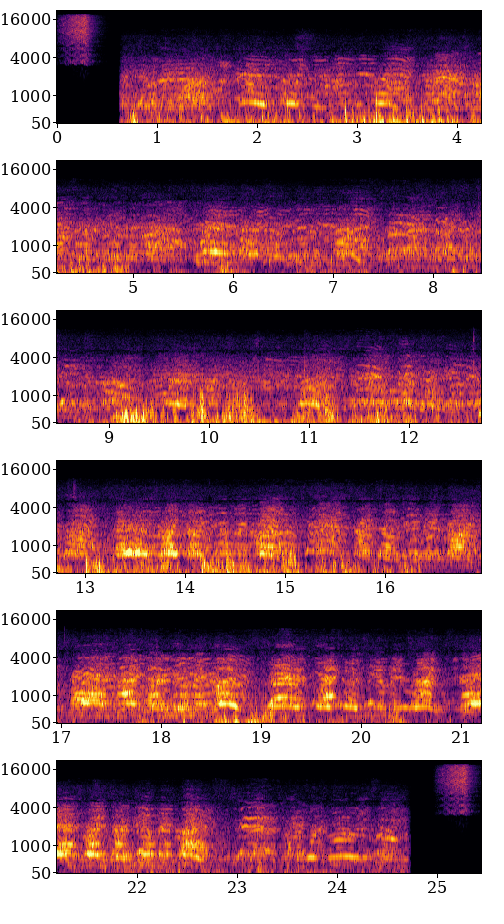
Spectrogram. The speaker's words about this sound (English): And as we were getting ready to drive away, they came over to the car to chant some more. Here's what that looked like.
